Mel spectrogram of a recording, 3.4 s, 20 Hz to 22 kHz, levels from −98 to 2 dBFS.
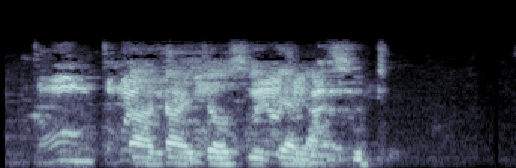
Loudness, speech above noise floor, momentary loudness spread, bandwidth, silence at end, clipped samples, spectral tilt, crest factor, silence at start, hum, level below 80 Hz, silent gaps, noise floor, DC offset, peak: -15 LUFS; 55 dB; 10 LU; 8.4 kHz; 0.9 s; under 0.1%; -3.5 dB/octave; 16 dB; 0.2 s; none; -62 dBFS; none; -71 dBFS; under 0.1%; -2 dBFS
